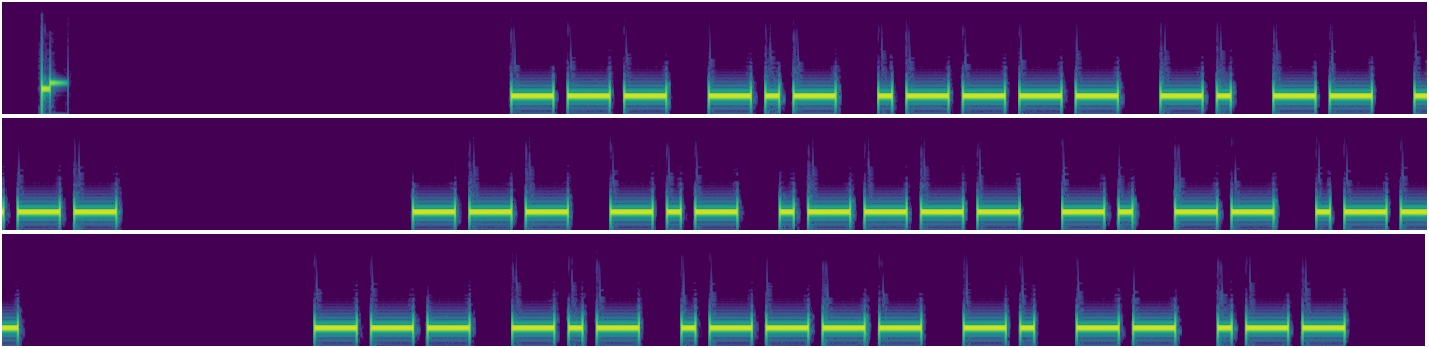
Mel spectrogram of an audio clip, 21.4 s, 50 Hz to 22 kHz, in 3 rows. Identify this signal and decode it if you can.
Morse code, heard as a keyed tone, about 17 wpm, 700 Hz. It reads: OK1NMW OK1NMW OK1NMW
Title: DXCC-100 Call Signs - 6 Characters - Repeated 3x - 17wpm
